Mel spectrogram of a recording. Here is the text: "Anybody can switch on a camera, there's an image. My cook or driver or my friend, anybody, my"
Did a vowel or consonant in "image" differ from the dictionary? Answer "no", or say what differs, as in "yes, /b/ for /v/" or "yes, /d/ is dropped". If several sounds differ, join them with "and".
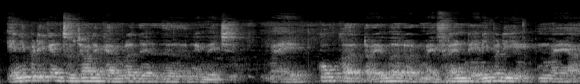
yes, /tʃ/ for /dʒ/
